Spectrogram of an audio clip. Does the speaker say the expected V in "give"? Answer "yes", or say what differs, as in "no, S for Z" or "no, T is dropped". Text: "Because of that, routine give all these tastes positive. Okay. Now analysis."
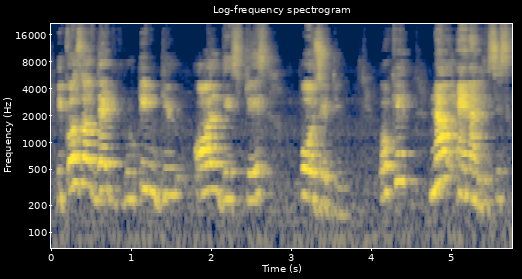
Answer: no, V is dropped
